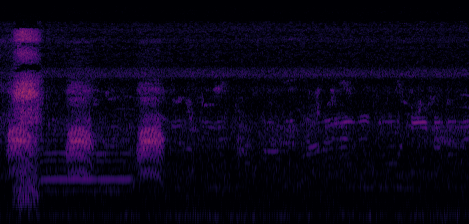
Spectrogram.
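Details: Black francolin calling near Khushab: three loud, harsh, grating notes in quick succession in the first two seconds, then faint background noise and distant birds.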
